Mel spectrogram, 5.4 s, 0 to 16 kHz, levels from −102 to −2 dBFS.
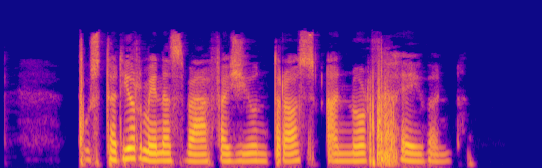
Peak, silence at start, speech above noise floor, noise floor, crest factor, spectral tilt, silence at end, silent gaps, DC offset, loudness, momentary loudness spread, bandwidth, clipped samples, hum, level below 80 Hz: -2 dBFS; 0.8 s; 43 dB; -61 dBFS; 18 dB; -6 dB/octave; 0.7 s; none; under 0.1%; -18 LUFS; 11 LU; 8 kHz; under 0.1%; none; -50 dBFS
